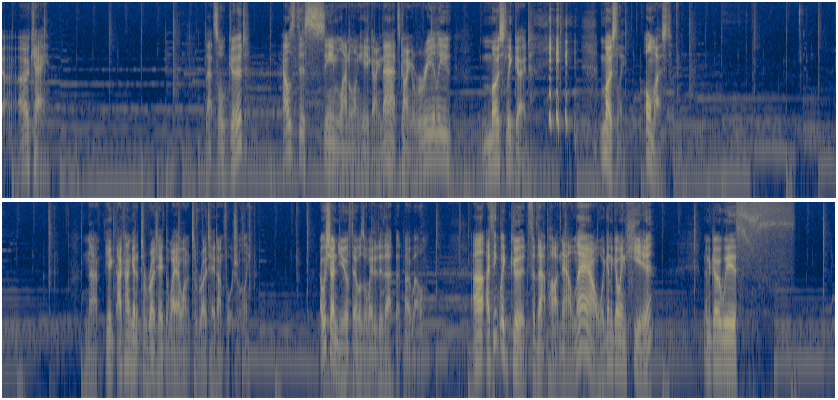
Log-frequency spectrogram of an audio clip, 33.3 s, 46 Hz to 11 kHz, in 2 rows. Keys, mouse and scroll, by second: 10.5-10.9 scroll down 2, 10.9-12.6 middle drag, 12.6 click, 12.9-13.6 scroll up 2, 13.6-15.9 shift+middle drag, 15.9 r, 18.3 scroll down 2, 18.6-20.6 middle drag, 20.6 r, 22.4-22.7 scroll down 1, 22.7-27.3 shift+middle drag, 27.3 Tab, 28.0 scroll down 2, 28.3-33.3 middle drag.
